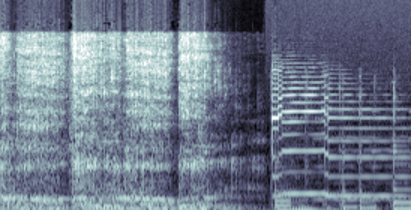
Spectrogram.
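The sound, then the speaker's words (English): Lions roar loudly in the Disney movie The Lion King: a long, rough, breathy roar rolls for a couple of seconds, then shifts into a deeper, more tonal bellowing growl. No one speaks. “Ooh, the Lion King mating season. This ought to be fun.”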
